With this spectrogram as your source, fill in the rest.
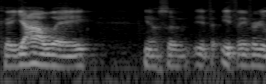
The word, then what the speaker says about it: Yahweh: German, we hear, and it's in the Hebrew it's YHWH. So we didn't use vowels. So Yahweh is how it would be pronounced, and literally it means I am that I am.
